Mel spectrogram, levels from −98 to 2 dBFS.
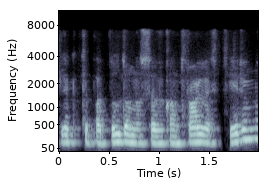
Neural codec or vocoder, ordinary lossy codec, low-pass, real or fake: none; AAC, 64 kbps; 7.2 kHz; real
